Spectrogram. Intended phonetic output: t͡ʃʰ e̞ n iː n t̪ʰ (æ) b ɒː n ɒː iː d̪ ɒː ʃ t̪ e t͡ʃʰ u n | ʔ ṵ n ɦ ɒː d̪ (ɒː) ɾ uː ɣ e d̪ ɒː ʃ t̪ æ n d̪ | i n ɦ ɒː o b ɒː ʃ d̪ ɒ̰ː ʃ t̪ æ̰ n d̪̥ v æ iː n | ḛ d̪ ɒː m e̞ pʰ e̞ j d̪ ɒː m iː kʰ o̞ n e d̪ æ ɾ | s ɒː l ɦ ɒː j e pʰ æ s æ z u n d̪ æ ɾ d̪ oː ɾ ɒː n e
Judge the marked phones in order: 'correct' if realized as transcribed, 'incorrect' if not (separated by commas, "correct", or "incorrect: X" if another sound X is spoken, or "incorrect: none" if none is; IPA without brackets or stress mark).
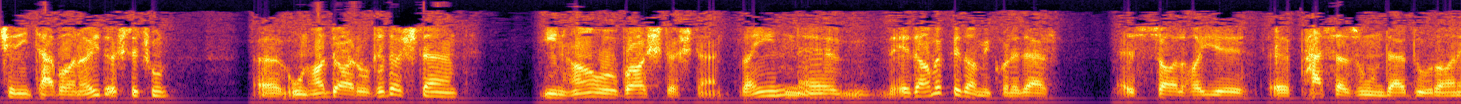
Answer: correct, correct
